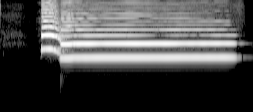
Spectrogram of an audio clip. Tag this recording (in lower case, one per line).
musical instrument
woodwind instrument
music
